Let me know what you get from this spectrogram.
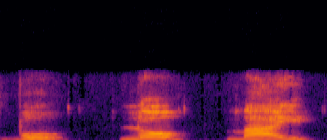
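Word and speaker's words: βούλομαι: Recuerden que aquí puede estar el acento a condición de que esta sílaba sea breve. Por tanto, en los verbos, el diptongo ai, cuando está al final, generalmente lo estamos considerando breve para efectos de la acentuación.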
